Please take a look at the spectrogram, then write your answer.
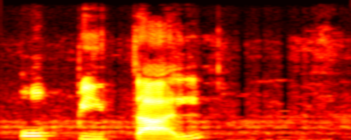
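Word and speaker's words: hôpital: tableau foreign here we have h which is silent so we are reading it like opi tal and the last word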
